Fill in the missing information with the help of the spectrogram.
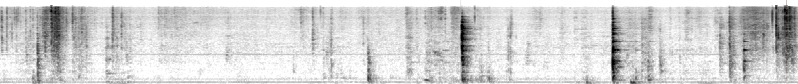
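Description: Wooden spoon scraping brown bread dough out of a ceramic mixing bowl into a metal loaf tin, with a few sharp knocks of spoon, bowl and tin, the loudest about four and a half and six seconds in.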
